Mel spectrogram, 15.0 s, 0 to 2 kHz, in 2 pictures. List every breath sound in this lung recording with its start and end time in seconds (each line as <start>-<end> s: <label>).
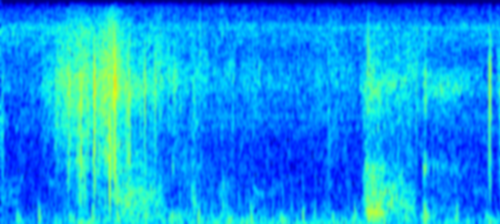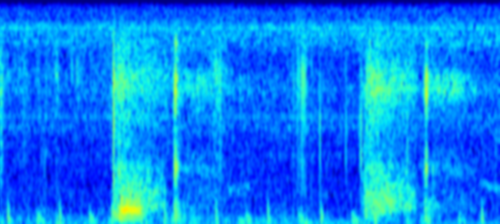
5.38-5.88 s: rhonchi
5.40-6.29 s: inhalation
6.29-7.69 s: exhalation
9.10-10.08 s: inhalation
9.22-9.72 s: rhonchi
10.08-11.41 s: exhalation
12.93-13.90 s: inhalation
13.90-15.00 s: exhalation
